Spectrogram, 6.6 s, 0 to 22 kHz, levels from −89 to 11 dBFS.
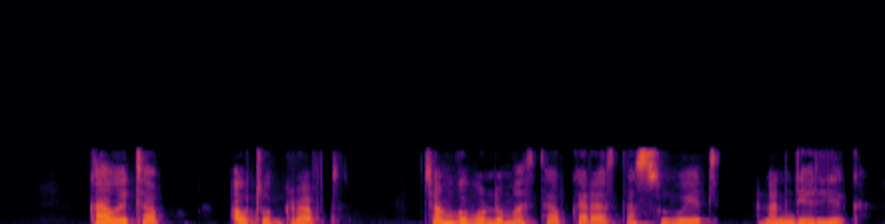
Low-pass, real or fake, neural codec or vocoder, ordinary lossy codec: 7.2 kHz; fake; codec, 16 kHz, 2 kbps, X-Codec, HuBERT features, trained on balanced general audio; none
